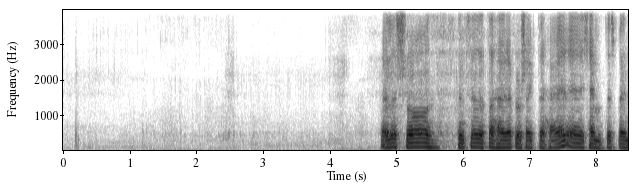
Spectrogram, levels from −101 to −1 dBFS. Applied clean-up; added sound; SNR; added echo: neural separator model SepFormer DNS4.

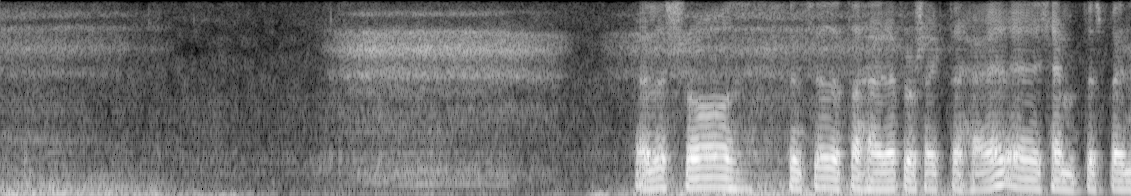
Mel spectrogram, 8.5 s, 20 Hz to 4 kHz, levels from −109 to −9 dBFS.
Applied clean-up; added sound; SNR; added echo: none; Breathing; 16 dB; reverberation time 0.1 s.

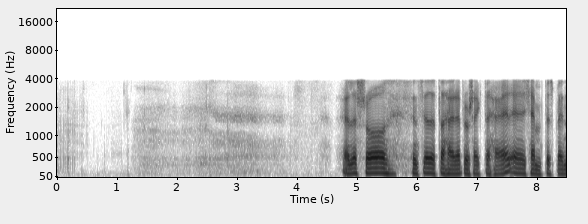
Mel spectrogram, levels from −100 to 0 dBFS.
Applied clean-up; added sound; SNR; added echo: none; none; none; none.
